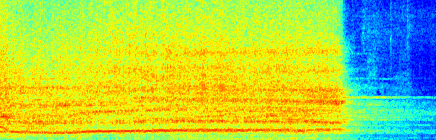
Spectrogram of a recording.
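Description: A loud, harsh din with one long wavering shriek running through it, cutting off suddenly about three and a half seconds in and dropping away toward quiet.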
